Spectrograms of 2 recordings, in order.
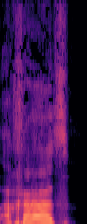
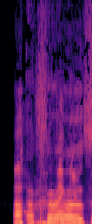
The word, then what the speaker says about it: Ahaz: It's actually pronounced dial of Ahaz. – Ahaz.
